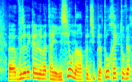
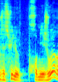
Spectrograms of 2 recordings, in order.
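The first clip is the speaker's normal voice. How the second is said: ordinary talk, nothing marked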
